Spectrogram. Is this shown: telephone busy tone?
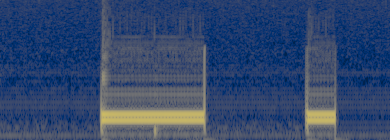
yes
